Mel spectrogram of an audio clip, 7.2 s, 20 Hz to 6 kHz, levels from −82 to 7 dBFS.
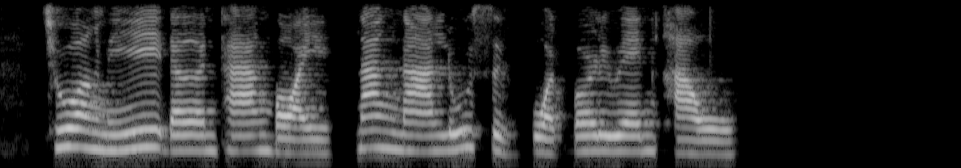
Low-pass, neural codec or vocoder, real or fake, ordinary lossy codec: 5.4 kHz; none; real; Opus, 64 kbps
